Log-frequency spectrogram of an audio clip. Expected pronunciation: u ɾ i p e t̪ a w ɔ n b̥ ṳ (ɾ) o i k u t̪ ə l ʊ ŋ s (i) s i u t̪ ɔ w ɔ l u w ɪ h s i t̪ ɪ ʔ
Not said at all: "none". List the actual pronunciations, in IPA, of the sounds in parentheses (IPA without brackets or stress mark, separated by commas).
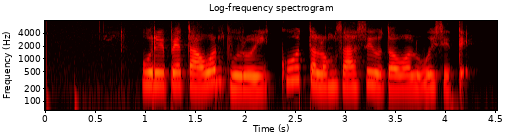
ɾ, a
